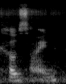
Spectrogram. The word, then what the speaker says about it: cos: So even though it says cos, you don't pronounce it cos, you pronounce it cosine.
